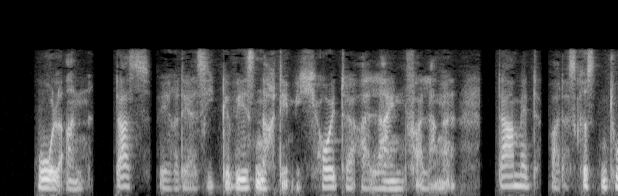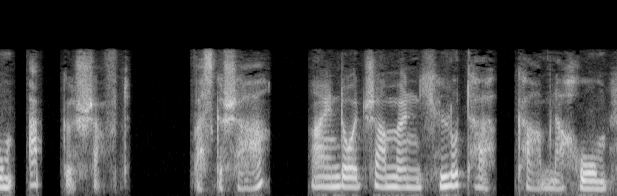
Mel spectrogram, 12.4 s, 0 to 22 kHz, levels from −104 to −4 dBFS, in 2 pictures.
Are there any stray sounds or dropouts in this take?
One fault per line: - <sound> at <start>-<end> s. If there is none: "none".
none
